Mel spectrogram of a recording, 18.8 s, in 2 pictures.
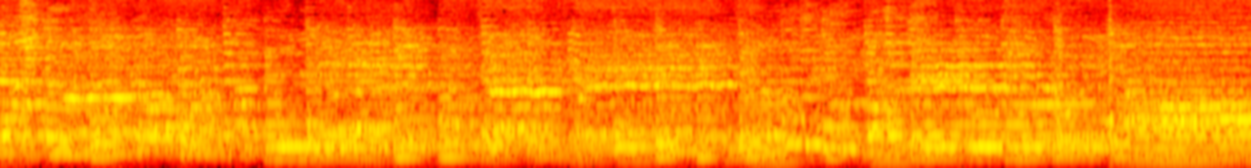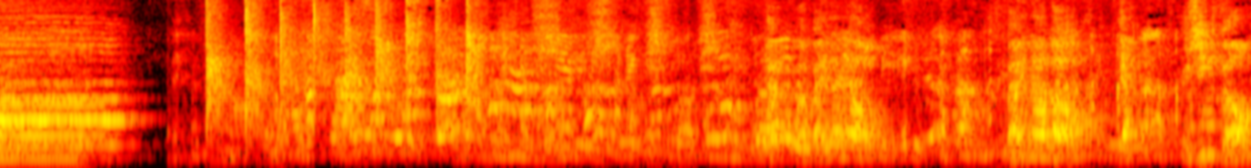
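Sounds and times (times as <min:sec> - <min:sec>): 
SATB choir singing: 0:00.0 - 0:10.6
laughter: 0:10.6 - 0:18.6.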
